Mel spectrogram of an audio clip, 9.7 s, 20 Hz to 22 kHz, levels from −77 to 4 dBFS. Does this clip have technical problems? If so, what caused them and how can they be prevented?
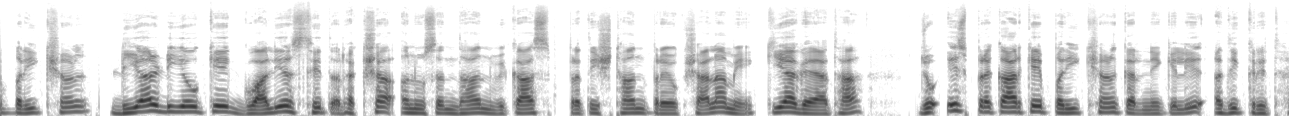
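Yes. Throughout the clip, the speech was likely reduced to a low bit depth without dither, rounded onto a coarse grid that fits about 9 bits. The rounding error follows the signal, sitting only around 45 dB below it, so quiet passages turn gritty and the softest sounds sputter or vanish. Keeping at least 16 bits, and applying dither whenever word length is reduced, prevents this.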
